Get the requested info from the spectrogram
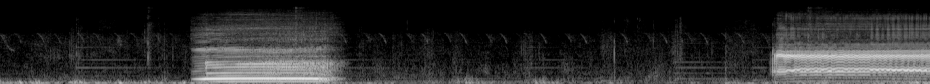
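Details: Calf mooing while searching for its mother, two long bawls about five seconds apart, each over a second in length. The first is steady and low, the second is higher and slightly falling. Quiet background between them.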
